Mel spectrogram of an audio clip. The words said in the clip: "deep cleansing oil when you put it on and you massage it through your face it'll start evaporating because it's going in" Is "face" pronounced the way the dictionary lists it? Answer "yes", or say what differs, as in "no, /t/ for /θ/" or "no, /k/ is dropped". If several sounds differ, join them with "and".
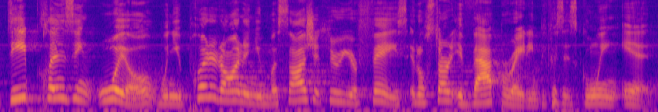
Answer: yes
